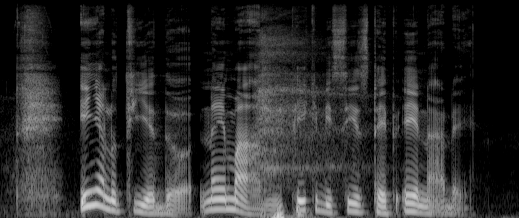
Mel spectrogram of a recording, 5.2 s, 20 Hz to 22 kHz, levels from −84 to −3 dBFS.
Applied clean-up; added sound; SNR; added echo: none; Breathing; 11 dB; none.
